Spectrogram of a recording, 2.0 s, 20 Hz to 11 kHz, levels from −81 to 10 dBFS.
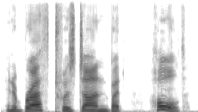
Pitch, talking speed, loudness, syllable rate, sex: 235 Hz, 180 wpm, -18 LUFS, 4.6 syllables/s, female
